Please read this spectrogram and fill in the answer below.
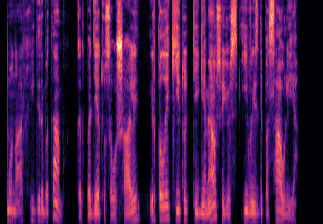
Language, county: Lithuanian, Telšiai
